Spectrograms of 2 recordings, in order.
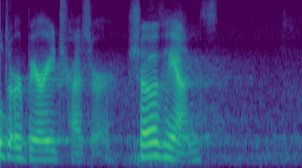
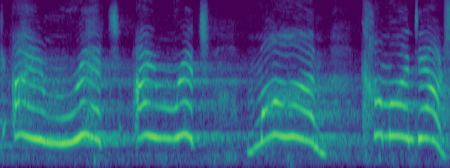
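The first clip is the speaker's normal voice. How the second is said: put-on very high, loud child's shout; ecstatic kid yelling; 4 dB louder than usual. Little girl calling mom down to see her gold, high and ecstatic. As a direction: yell it to mom up the hill, overjoyed. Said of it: "I'm like".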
